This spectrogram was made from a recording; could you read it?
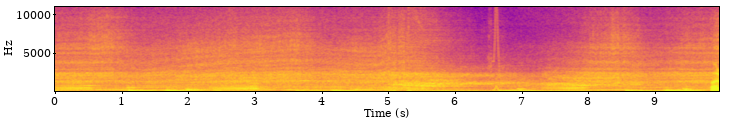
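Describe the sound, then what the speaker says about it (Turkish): A car in GTA 5 Online drives with a droning engine that rises and falls through repeated gear shifts and revs, steady and fairly quiet throughout, with no talking. "araba şimdi burada sürüyoruz"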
